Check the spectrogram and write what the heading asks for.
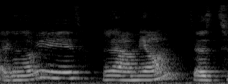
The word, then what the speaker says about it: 라면: I know when you go to store, they spell R. But I will never say R sound in Korean, says with ramen, ramen, ramen. 라면.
